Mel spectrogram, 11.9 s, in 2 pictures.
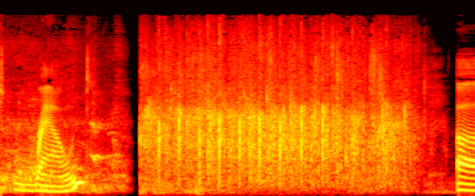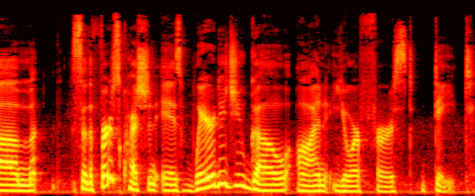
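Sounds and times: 
speech: 0.0 - 1.3, 5.7 - 11.8
audience applause: 1.7 - 5.4.

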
